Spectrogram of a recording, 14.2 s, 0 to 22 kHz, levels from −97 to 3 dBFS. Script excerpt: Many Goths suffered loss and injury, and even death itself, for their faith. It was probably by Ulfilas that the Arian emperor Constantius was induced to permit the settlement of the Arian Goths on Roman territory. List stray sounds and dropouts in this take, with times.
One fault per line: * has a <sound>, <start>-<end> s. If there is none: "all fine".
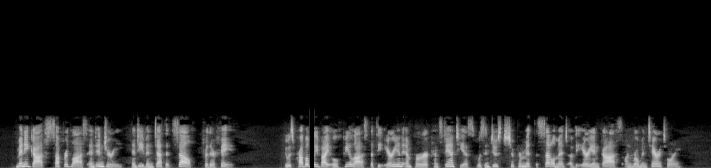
* has a dropout, 6.2-6.3 s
